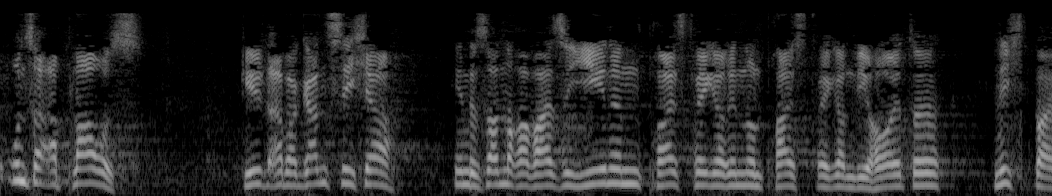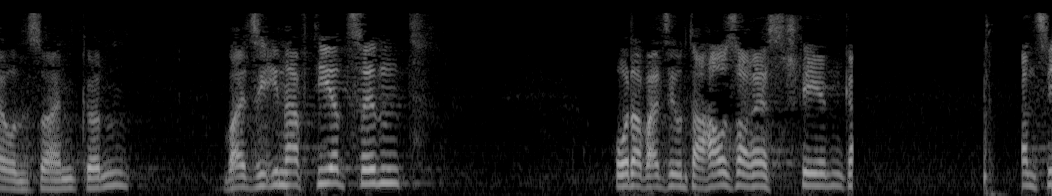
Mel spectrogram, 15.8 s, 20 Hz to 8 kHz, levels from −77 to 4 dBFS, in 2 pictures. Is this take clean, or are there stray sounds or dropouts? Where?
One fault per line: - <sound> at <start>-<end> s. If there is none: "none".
- squeak at 15.3-15.5 s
